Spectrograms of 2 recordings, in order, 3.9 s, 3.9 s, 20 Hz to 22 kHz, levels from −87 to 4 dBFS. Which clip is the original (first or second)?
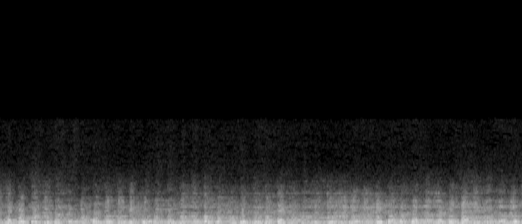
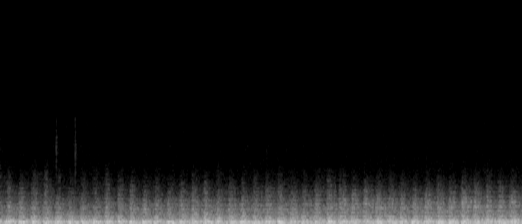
second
